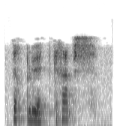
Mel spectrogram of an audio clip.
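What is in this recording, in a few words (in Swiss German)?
"bluetkrabs", Alsatian; leucémie; medecine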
